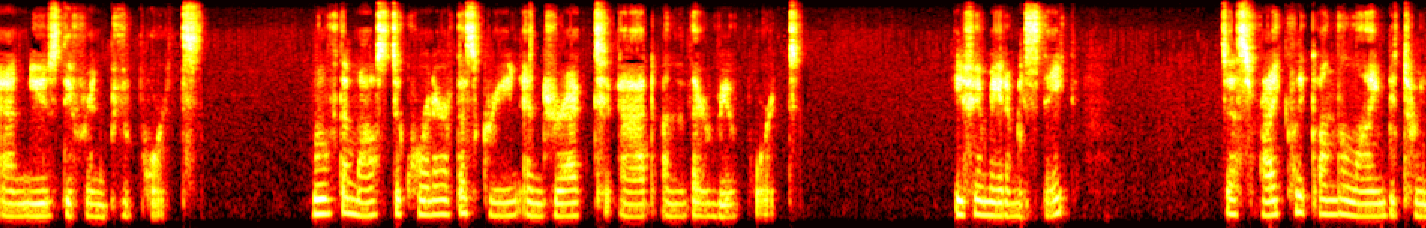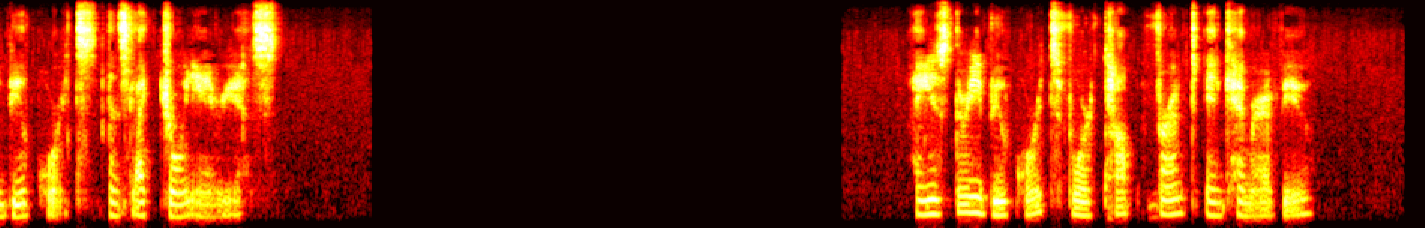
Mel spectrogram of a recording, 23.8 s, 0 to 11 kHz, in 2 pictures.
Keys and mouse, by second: 2.0-8.1 drag, 12.9-16.9 drag, 18.7 click, 21.6 Tab, 22.0 `, 23.4 click.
